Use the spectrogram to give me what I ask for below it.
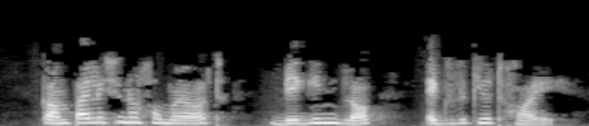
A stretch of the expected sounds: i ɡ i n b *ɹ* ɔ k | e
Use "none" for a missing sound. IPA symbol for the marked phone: l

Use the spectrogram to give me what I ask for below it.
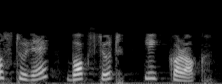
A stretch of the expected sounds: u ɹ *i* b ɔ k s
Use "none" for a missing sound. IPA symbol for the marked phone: ɛ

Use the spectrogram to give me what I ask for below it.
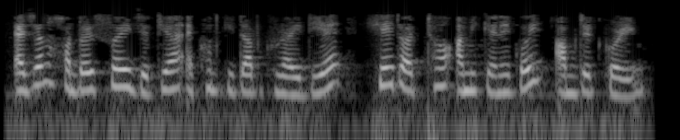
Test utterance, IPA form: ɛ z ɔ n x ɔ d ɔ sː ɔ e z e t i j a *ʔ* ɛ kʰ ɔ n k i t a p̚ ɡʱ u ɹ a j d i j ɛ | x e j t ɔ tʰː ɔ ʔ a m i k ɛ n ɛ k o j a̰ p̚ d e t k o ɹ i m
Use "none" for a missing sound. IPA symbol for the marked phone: ʔ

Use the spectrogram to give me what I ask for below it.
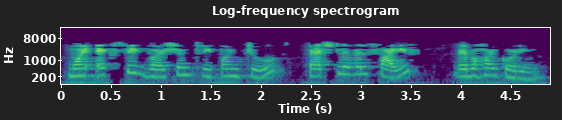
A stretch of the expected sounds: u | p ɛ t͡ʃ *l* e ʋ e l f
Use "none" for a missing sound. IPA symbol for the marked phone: l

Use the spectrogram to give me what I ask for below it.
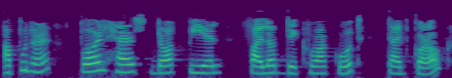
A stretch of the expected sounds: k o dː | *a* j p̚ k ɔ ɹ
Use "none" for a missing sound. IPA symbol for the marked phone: a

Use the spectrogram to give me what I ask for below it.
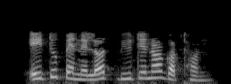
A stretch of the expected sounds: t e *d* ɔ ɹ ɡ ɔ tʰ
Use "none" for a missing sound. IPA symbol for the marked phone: n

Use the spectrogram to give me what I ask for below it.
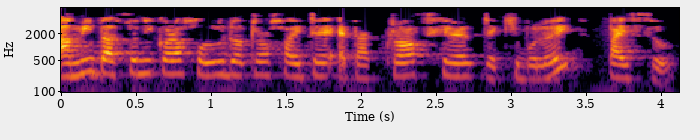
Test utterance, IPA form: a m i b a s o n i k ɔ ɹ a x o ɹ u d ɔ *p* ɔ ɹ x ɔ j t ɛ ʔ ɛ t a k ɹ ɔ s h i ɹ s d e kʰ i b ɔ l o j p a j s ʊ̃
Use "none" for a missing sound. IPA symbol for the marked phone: t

